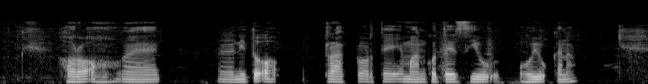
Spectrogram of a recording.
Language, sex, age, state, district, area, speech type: Santali, male, 30-45, Jharkhand, East Singhbhum, rural, spontaneous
